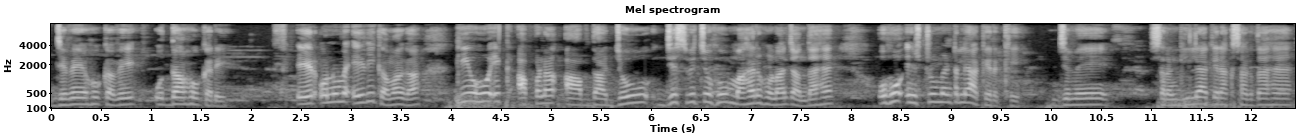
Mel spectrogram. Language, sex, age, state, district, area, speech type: Punjabi, male, 18-30, Punjab, Muktsar, urban, spontaneous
